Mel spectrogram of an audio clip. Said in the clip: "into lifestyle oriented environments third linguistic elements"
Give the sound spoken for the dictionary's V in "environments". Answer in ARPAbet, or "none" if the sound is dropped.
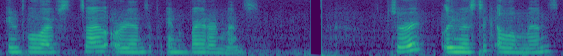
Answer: V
